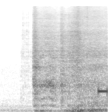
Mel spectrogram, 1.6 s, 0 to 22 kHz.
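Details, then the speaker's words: 2003 Chevrolet Avalanche 5.3L, which had been intermittently starting and shutting off; a wrong crank sensor had been fitted. After the fix, a short crank and a prompt start settle into a steady idle, and the scan tool now reads 600 RPM where it read nothing before. "See, 600. The RPM, the revolution per minute is reading."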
